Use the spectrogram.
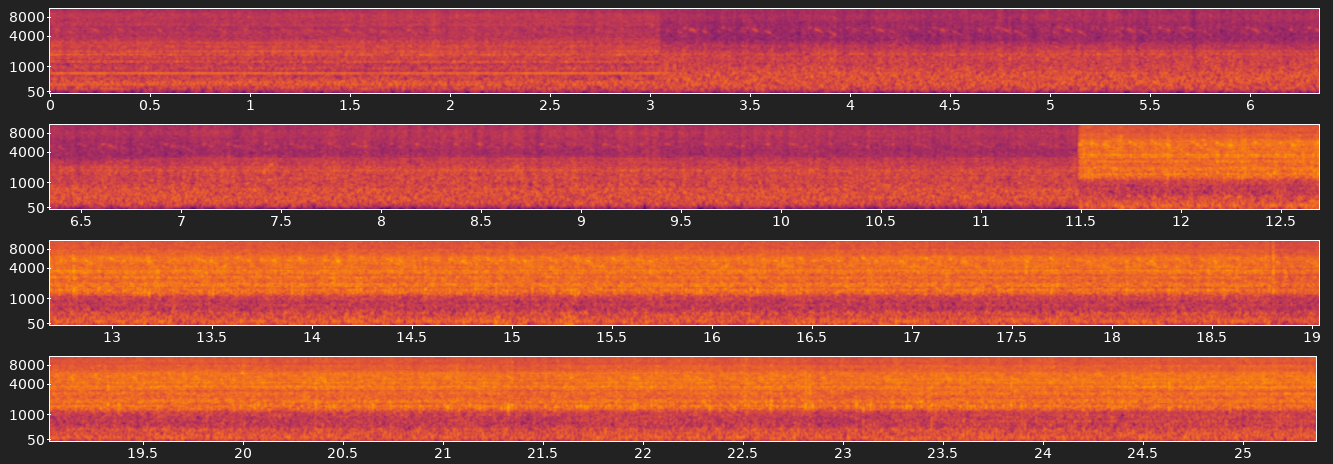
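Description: A rescue helicopter hovers during a training exercise in Kamchatka, its engine and rotor giving a continuous, droning roar that grows abruptly louder and brighter about halfway through, with no voices.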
